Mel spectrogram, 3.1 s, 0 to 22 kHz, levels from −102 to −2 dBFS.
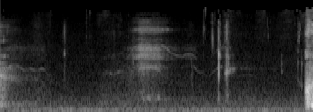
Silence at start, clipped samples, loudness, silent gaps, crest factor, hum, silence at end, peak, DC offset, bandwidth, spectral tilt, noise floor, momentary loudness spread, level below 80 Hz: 0 s; under 0.1%; -43 LUFS; none; 28 dB; none; 0 s; -8 dBFS; under 0.1%; 16 kHz; -4.5 dB/octave; -64 dBFS; 18 LU; -66 dBFS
